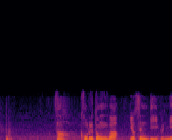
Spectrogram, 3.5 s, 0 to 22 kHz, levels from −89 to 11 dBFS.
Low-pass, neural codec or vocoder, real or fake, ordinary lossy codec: 7.2 kHz; none; real; Opus, 16 kbps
